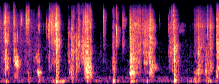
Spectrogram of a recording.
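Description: Cardboard and card packs from a Black Diamond hockey card box rustling and crinkling in quick, irregular bursts as the packs are handled and pulled out.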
